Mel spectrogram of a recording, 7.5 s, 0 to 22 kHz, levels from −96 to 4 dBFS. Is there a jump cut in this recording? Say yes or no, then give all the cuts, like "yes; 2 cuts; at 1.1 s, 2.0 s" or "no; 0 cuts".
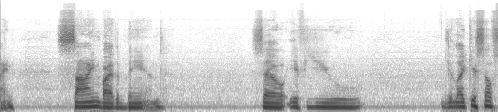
no; 0 cuts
